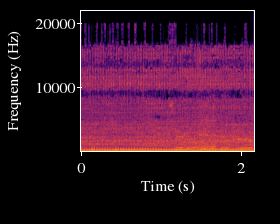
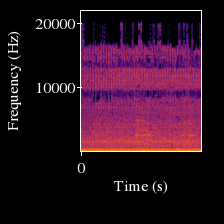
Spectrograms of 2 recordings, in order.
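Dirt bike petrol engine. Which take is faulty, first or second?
first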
